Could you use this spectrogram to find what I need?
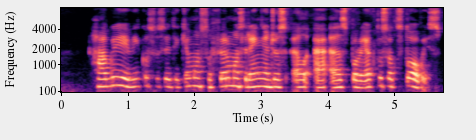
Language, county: Lithuanian, Vilnius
